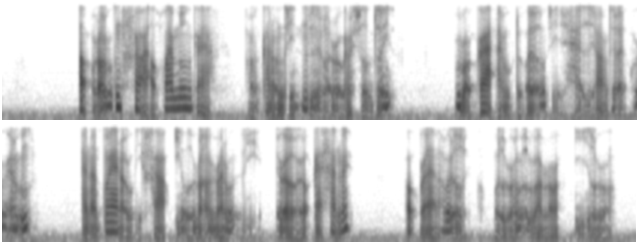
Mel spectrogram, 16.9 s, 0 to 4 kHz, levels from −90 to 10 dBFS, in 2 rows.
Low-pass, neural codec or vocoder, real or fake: 3.6 kHz; autoencoder, 22.05 kHz, a latent of 192 numbers a frame, VITS, trained on many speakers; fake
